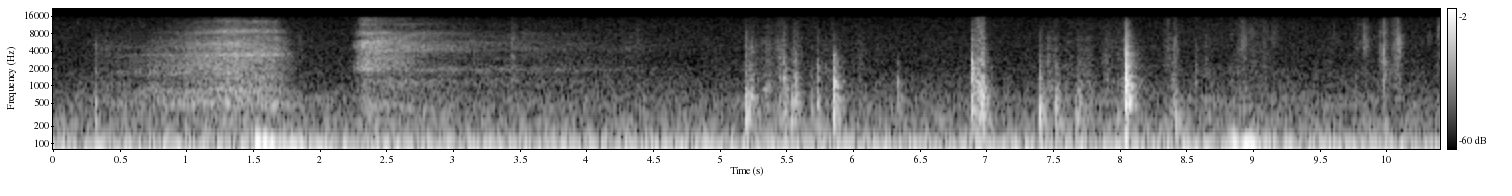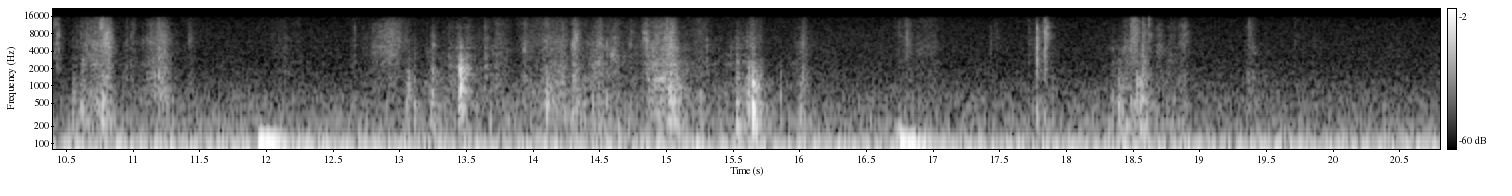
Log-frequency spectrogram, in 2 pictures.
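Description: Faint handling noise: a brief rustle, then scattered soft clicks and taps, over a low steady hum.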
